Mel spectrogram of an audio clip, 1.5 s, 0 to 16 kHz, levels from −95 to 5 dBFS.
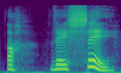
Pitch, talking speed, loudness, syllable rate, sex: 215 Hz, 120 wpm, -15 LUFS, 2.6 syllables/s, female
